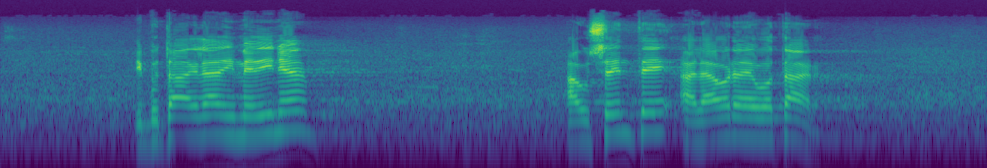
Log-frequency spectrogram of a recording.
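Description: An elderly man speaks formally into a microphone.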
